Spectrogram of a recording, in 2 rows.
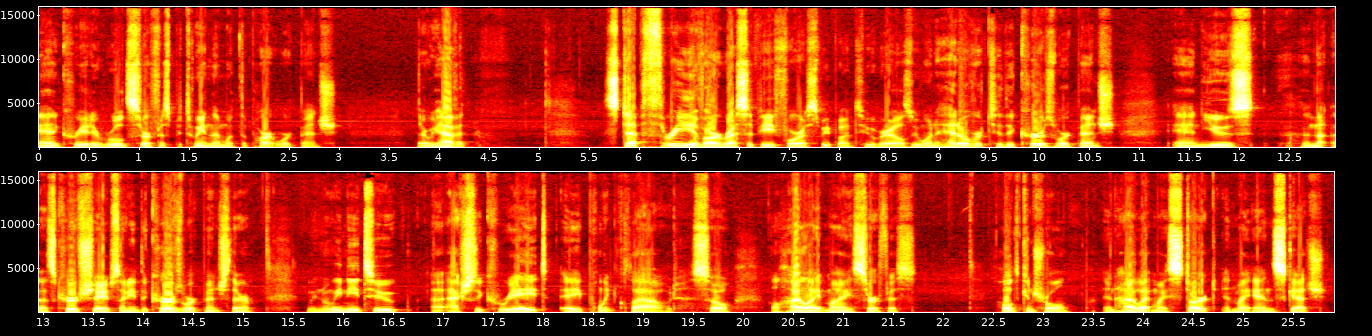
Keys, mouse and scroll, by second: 2.0-4.4 middle drag, 2.1 click, 4.5 click, 9.2 click, 10.7 click, 11.4 click, 13.2 click, 14.4 click, 15.0 click, 20.2 click, 23.1 ctrl+click, 24.5 ctrl+click.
